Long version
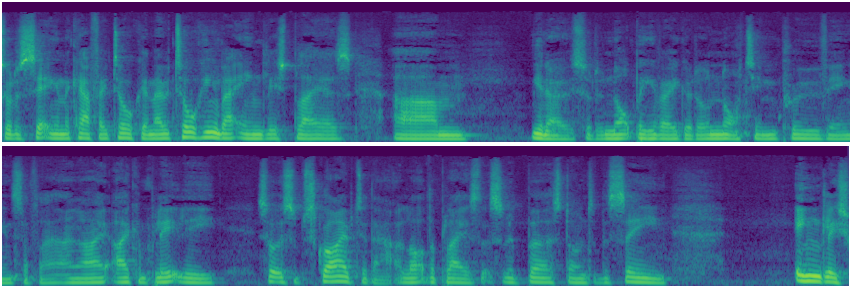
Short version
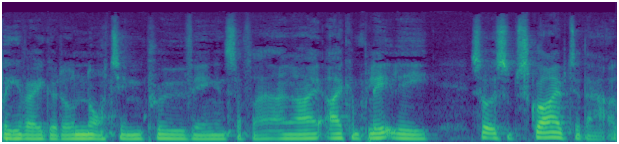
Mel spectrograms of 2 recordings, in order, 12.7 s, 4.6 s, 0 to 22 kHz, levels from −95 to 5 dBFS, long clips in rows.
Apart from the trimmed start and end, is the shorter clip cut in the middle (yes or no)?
no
